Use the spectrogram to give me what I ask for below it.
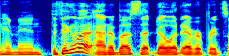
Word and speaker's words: Anubis: to say it correctly I'm sorry but it's Anubis Anubis I mean I say that because I've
